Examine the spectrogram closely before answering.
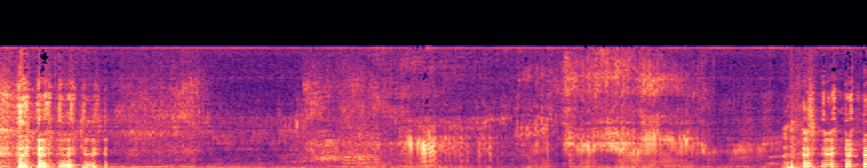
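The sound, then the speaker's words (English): Lip buzzing, a voiced, raspberry-like fluttering buzz that rises and falls in loudness over several seconds, with rougher, louder bursts at the start and end. “can you buzz your lips, master? Buzz?”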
